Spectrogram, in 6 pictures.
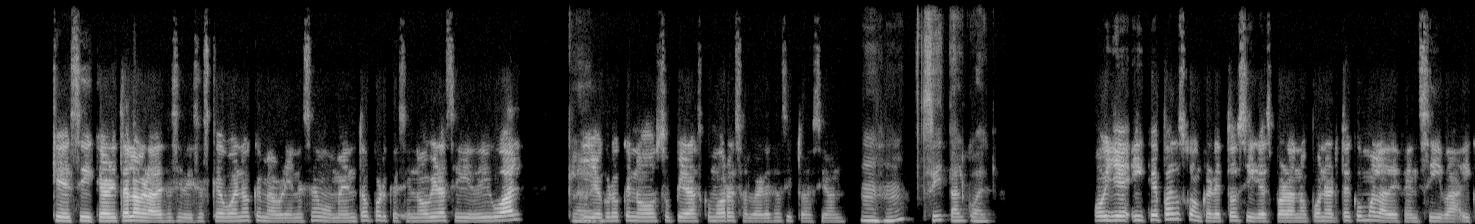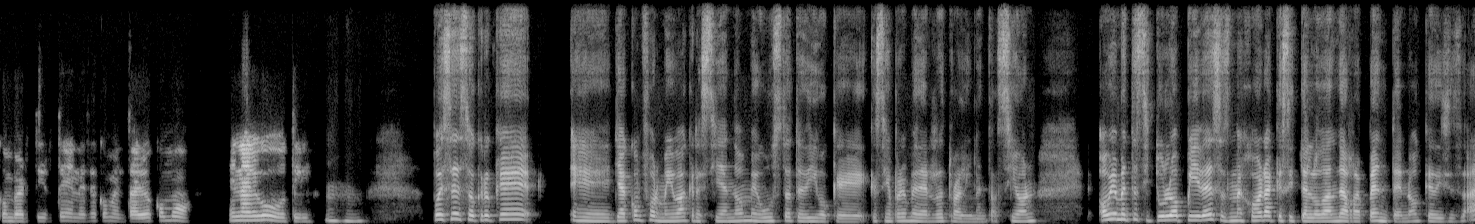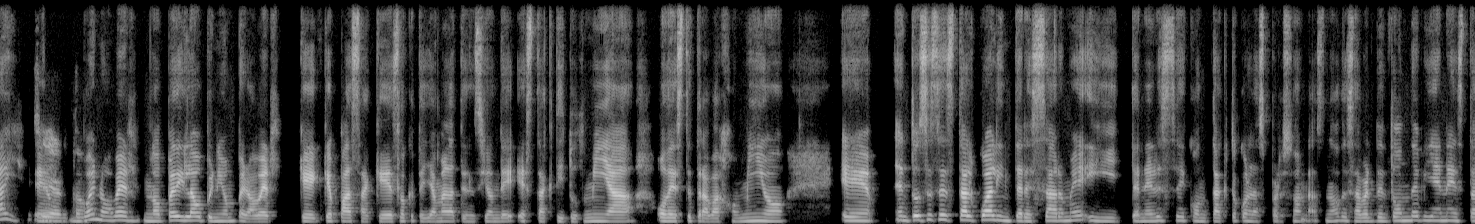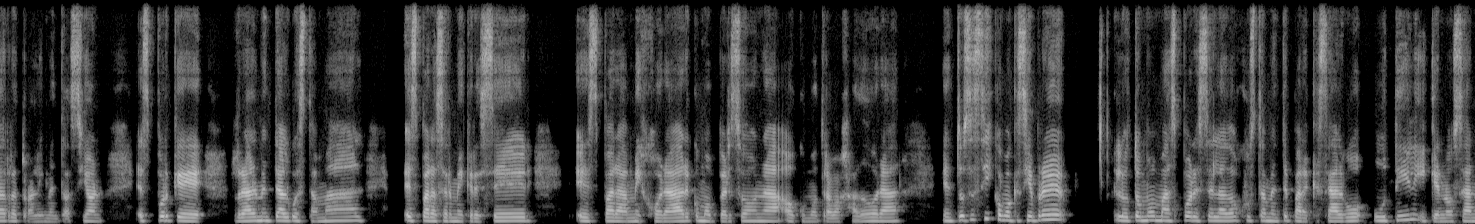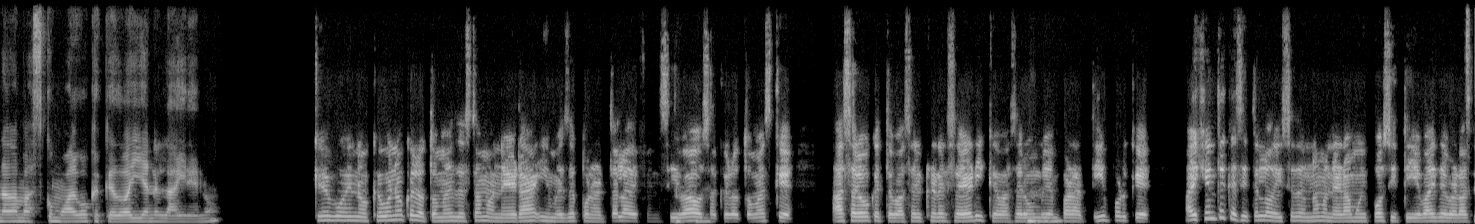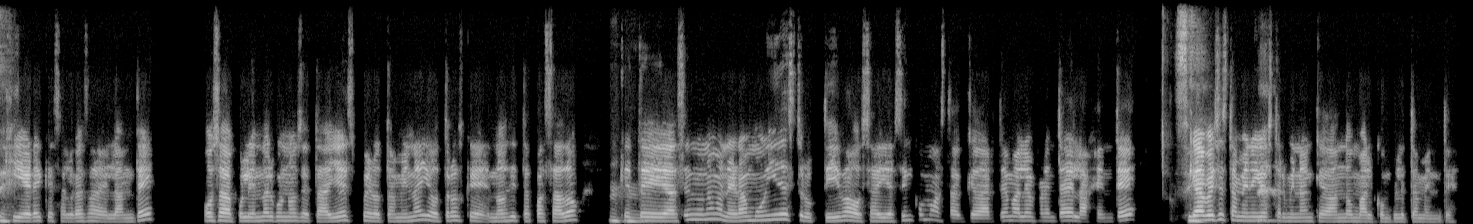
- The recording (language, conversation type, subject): Spanish, podcast, ¿Cómo manejas la retroalimentación difícil sin tomártela personal?
- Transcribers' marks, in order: tapping; chuckle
